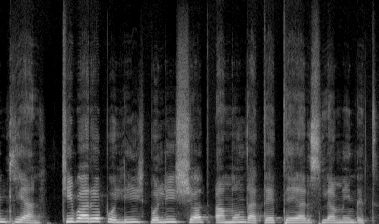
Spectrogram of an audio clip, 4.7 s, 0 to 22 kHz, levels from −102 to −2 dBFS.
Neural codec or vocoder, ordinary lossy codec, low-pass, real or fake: codec, 44.1 kHz, 3.4 kbps, Pupu-Codec; none; none; fake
